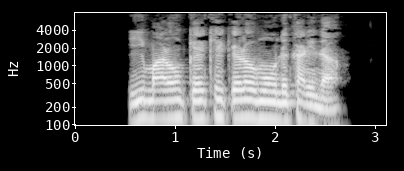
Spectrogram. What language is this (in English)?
Sindhi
